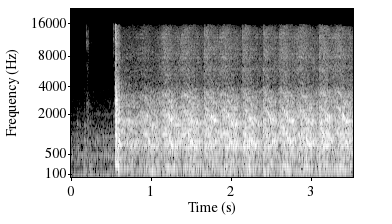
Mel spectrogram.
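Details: Vehicle with ignition disabled via auto shutdown relay, cranking during voltage-drop test on engine ground cable (about 0.3 V): starter grinds over slowly and unevenly, about one and a half turns a second; battery tested bad.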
